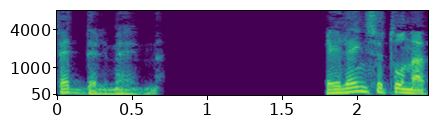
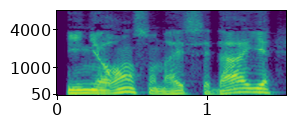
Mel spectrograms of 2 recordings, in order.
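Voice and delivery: ordinary delivery

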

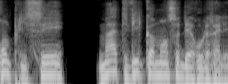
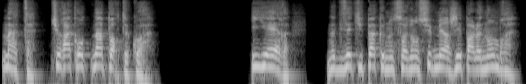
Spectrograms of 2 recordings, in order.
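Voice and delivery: voix de femme sceptique; 11 semitones higher than usual. A narrator's reading. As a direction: question sceptique, voix plus haute. Amyrlin contests Matt. (voix d'Amyrlin sceptique)

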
